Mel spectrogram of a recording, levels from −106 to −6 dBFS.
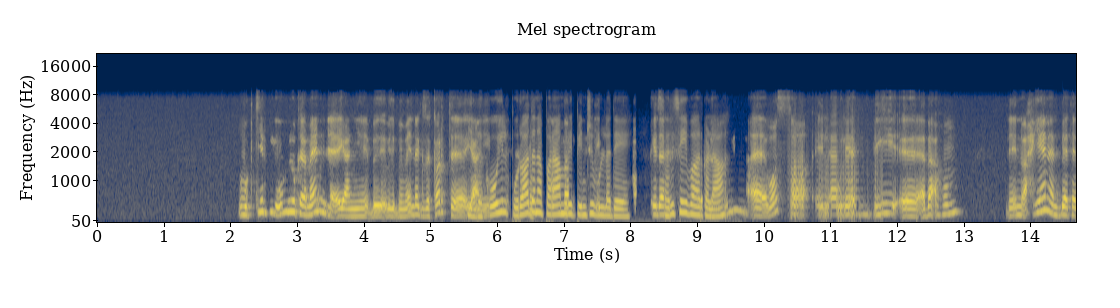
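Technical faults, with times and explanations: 5.9–8.33 s, speech suppressed in double talk: the talker's level falls by roughly 40 dB in places, for about two seconds in total, as the other side talks over it. The echo canceller likely mistook the talker for loudspeaker echo and turned both down.
6.15–6.19 s, echo leak: a brief, faint scrap of delayed voice, roughly 25 dB under the speech and arriving about 0.32 s late, slips through. The far end's echo canceller likely failed to remove all of what its microphone picked up from the loudspeaker.
9.03–9.78 s, speech suppressed in double talk: a second dip of roughly 35 dB, about 0.7 s in all, while both sides speak at once. This is likely the echo canceller again ducking the talker along with the echo it was trying to remove.
10.36–11.78 s, robotic sound from repeated short buffers: the sound becomes a rigid, metallic 200 Hz buzz, with about half of it made of repeats. 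This is likely short buffers being replayed while real audio is skipped, and the buzz fits a 5 ms buffer.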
